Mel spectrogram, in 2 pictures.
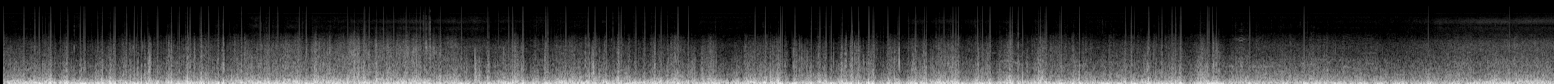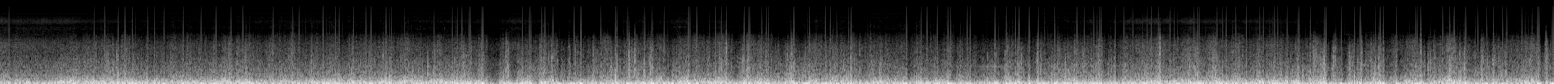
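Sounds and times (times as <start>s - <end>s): wind buffeting microphone: 0.0s - 31.0s.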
